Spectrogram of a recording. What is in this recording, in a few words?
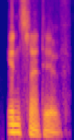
"incentive", American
